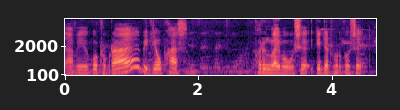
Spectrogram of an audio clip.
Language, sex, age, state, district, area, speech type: Bodo, female, 60+, Assam, Udalguri, rural, spontaneous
